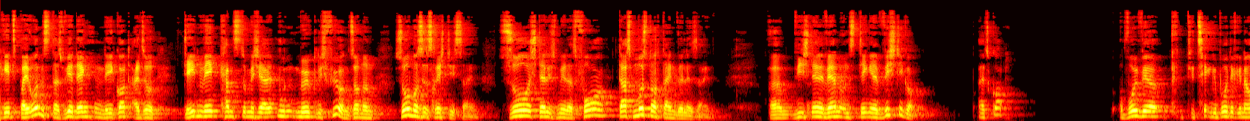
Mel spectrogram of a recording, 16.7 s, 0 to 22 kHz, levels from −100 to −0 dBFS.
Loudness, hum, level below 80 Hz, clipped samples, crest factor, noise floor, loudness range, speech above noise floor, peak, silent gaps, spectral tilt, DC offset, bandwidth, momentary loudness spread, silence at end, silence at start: -22 LUFS; none; -68 dBFS; under 0.1%; 20 dB; -63 dBFS; 5 LU; 41 dB; -4 dBFS; 10.14-10.19 s, 12.78-12.96 s, 13.79-14.80 s; -4 dB/octave; under 0.1%; 15.5 kHz; 14 LU; 0 s; 0 s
